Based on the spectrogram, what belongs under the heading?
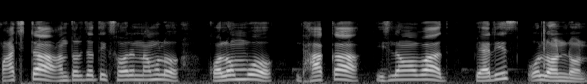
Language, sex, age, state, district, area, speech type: Bengali, male, 30-45, West Bengal, Jalpaiguri, rural, spontaneous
